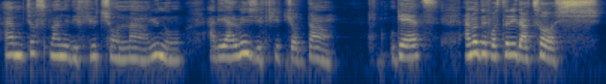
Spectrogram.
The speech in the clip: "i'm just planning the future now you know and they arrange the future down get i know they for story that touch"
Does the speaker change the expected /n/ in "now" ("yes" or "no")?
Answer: no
